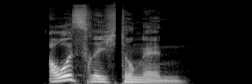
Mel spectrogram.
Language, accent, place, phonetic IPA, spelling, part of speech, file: German, Germany, Berlin, [ˈaʊ̯sˌʁɪçtʊŋən], Ausrichtungen, noun, De-Ausrichtungen.ogg
- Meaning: plural of Ausrichtung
